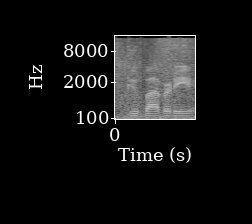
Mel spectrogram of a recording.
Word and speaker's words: Gooboberti: your gamer tag yep it's pronounced goobery and it's g o o b o b e r TI I now you know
